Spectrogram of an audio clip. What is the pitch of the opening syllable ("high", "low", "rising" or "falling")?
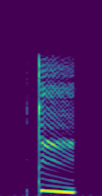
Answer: falling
